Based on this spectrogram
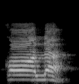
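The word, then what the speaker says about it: قَالَ: For example, you have qala, qala. The word qala means he said. The word qala, so if you stretch it, like even that much, that qala, it means they said.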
